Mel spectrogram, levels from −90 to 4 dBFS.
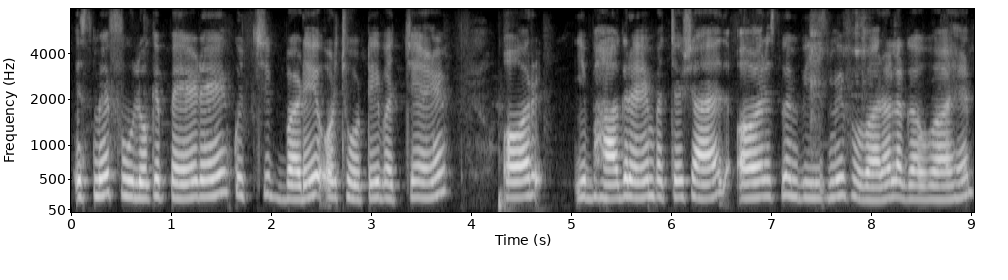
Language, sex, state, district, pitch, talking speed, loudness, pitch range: Hindi, female, Rajasthan, Jaipur, 235 Hz, 170 wpm, -16 LUFS, 215-250 Hz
